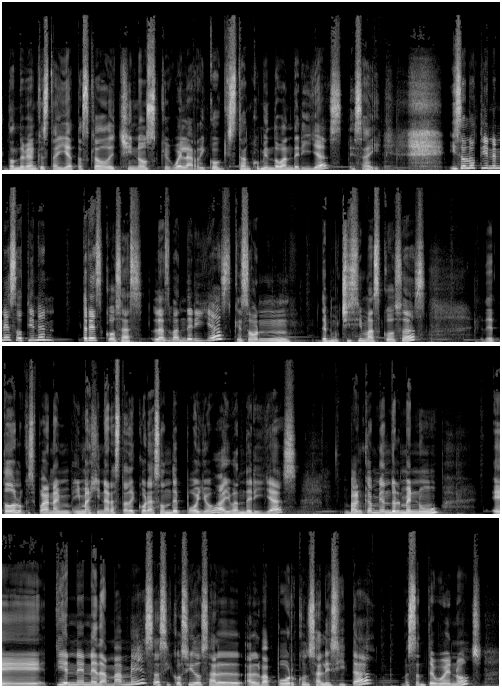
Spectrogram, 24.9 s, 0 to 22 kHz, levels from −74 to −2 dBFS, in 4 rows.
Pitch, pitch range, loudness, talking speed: 195 Hz, 175-225 Hz, -19 LUFS, 150 wpm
